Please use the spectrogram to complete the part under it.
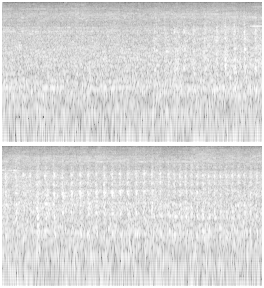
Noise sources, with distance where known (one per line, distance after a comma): unidentified impact machinery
